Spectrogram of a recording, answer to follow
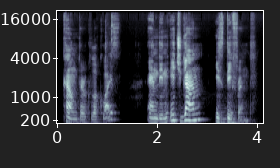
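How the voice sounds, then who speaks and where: A man speaks at a very slow pace with a non-native accent, his fairly high pitch moving in lively intonation. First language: not English. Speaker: firearms hobbyist reviewer. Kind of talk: product review talk to camera.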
